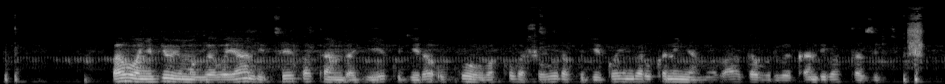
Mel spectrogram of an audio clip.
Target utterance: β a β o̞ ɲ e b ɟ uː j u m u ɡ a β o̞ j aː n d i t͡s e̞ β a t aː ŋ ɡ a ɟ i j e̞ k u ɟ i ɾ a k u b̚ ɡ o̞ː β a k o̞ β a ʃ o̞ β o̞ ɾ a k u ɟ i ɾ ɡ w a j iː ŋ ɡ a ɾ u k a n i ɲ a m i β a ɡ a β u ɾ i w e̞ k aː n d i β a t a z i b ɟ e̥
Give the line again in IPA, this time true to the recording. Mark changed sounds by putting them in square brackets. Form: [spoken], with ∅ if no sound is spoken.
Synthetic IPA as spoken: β a β o̞ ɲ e b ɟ uː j u m u ɡ a β o̞ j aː n d i t͡s e̞ β a t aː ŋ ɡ a ɟ i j e̞ k u ɟ i ɾ a [ʔ] u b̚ ɡ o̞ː β a k o̞ β a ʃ o̞ β o̞ ɾ a k u ɟ i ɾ ɡ w a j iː ŋ ɡ a ɾ u k a n i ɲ a m [a] β a ɡ a β u ɾ i w e̞ k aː n d i β a t a z i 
